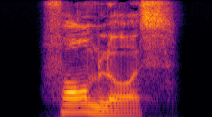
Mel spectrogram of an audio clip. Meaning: 1. formless, shapeless 2. amorphous
- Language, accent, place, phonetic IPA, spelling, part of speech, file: German, Germany, Berlin, [ˈfɔʁmˌloːs], formlos, adjective, De-formlos.ogg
